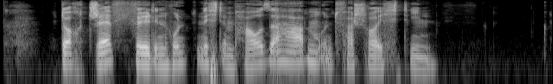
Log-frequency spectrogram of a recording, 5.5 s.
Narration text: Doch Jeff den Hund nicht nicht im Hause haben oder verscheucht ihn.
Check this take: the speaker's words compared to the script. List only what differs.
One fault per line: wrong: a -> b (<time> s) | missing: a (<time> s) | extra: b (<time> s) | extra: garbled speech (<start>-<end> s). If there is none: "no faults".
extra: will (1.4 s)
missing: nicht (2.2 s)
wrong: oder -> und (3.2 s)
